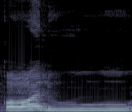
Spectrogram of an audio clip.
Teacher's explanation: یہاں پہ مد منفصل ہے کیونکہ حمزہ اگلے کلمے میں ہے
